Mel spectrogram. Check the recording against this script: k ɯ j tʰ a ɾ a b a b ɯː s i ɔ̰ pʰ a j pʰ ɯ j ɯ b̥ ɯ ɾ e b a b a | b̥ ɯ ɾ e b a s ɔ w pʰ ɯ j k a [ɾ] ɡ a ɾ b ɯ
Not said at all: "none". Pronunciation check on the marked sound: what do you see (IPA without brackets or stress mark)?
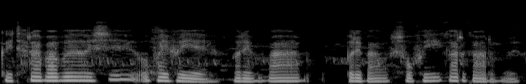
ɾ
